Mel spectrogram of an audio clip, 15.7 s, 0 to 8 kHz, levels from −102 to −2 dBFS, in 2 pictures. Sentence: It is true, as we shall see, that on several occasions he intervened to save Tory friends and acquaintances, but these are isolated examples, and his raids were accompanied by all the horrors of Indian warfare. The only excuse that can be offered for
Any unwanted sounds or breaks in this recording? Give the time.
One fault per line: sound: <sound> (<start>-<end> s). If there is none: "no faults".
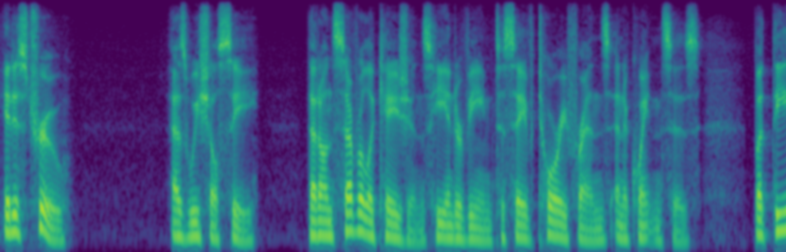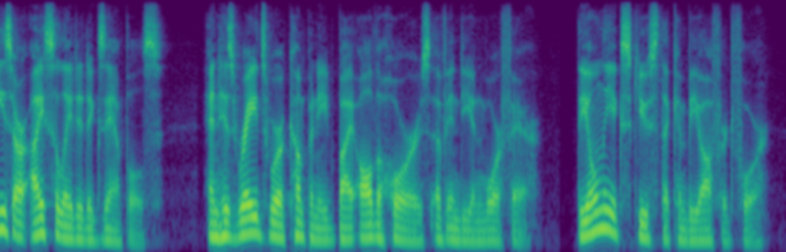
no faults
